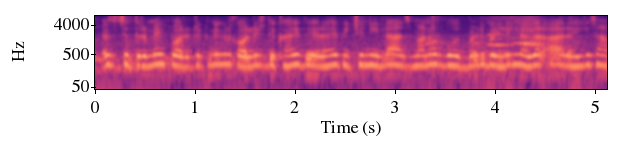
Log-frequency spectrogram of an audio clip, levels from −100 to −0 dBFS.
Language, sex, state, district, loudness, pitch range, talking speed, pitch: Hindi, female, Chhattisgarh, Bastar, -25 LUFS, 235-250 Hz, 270 wpm, 240 Hz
